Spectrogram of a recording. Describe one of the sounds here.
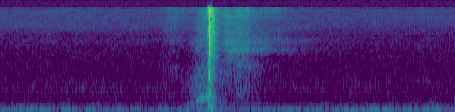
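A golf club strikes a ball with a short, sharp crack.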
